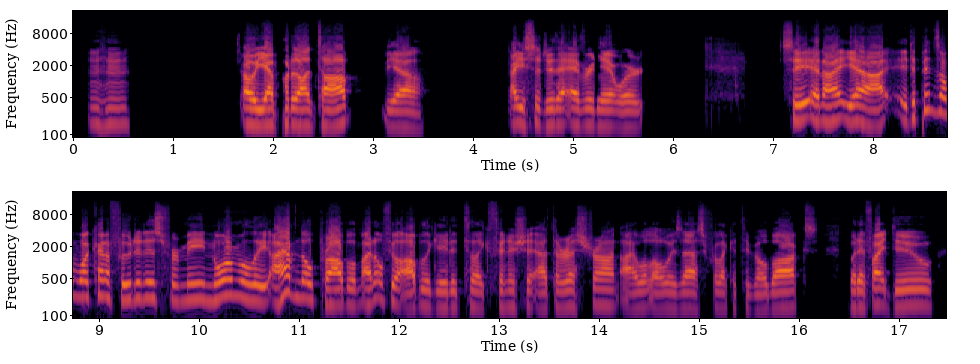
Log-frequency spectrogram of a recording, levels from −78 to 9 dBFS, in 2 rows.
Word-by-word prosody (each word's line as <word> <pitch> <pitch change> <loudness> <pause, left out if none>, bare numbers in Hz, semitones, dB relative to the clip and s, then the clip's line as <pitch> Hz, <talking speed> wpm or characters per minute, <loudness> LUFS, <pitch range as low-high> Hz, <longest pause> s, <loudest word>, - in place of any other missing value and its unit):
Mhm. 160 0 -10 1.1
Oh 160 -1 +7
yeah, 155 0 +7
put 160 0 -4
it 155 - +5
on 150 -2 +5
top? 150 +3 +4 0.3
Yeah. 140 -2 0 0.9
I - - +4
used 165 -2 +1
to 165 - -2
do 150 +1 0
that 155 0 +2
every 155 0 +1
day 145 -1 +1
at 145 - 0
work. 140 0 -3 1.4
See, 190 +3 +3
and 180 -2 +3
I 180 +2 +5
yeah, 180 -3 +4
uh, 150 0 +5
it - - -3
depends 275 +8 -4
on 250 -3 -1
what 230 0 +1
kinda 235 -2 +1
food 205 +1 -3
it 215 - -2
is 215 -1 -2
for 195 -1 -6
me. 205 +2 -1
Normally, 205 -2 0
I - - +3
have 280 -4 +4
no 215 -2 -2
problem, 160 -3 +1
I 165 - +3
don't 210 +1 -5
feel - - -3
obligated 145 -2 -3
to, 150 - -7
like, 140 -1 -6
finish 150 0 -5
it 150 - -4
at 135 0 -3
the 145 - -5
restaurant. 155 +2 -3
I 135 - -3
will 145 +1 -7
always 135 0 -6
ask 135 -1 -2
for, 140 - -13
like, 135 - -8
a - - -18
to-go 130 0 -10
box, 145 +1 -1 0.3
but 150 0 -5
if 150 +2 -4
I 165 -1 +5
do, 155 0 -4
155 Hz, 210 wpm, -23 LUFS, 145-190 Hz, 1.4 s, Oh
